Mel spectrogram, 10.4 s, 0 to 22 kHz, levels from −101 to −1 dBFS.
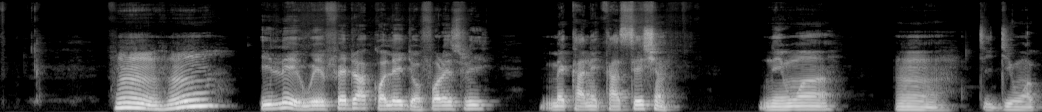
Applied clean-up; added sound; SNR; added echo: none; none; none; none.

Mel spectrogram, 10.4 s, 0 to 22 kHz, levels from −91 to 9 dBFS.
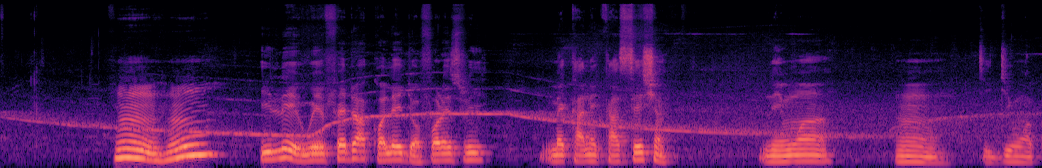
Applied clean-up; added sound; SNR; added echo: none; Motor vehicle (road) / Siren; 17 dB; none.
